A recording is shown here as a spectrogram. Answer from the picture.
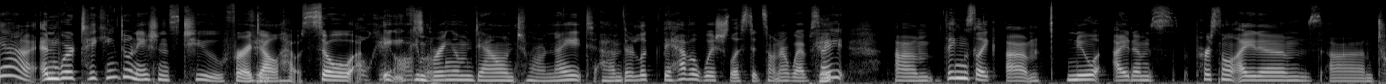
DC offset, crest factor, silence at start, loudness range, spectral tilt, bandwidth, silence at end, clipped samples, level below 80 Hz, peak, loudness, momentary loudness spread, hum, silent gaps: under 0.1%; 18 dB; 0 s; 4 LU; -5 dB/octave; 19 kHz; 0 s; under 0.1%; -48 dBFS; -6 dBFS; -24 LUFS; 10 LU; none; none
